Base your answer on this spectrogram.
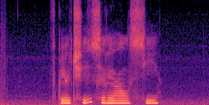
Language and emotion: Russian, neutral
